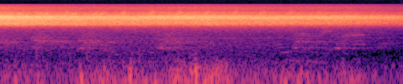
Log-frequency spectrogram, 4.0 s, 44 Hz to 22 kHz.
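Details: Magicicada cassini periodical cicada of Brood IV in Shawnee Mission Park, Kansas, June 5, 2015, its tymbal vibrating beneath an upswept defective wing. A steady, shrill, high buzz holds throughout over faint low rumbling background noise.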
